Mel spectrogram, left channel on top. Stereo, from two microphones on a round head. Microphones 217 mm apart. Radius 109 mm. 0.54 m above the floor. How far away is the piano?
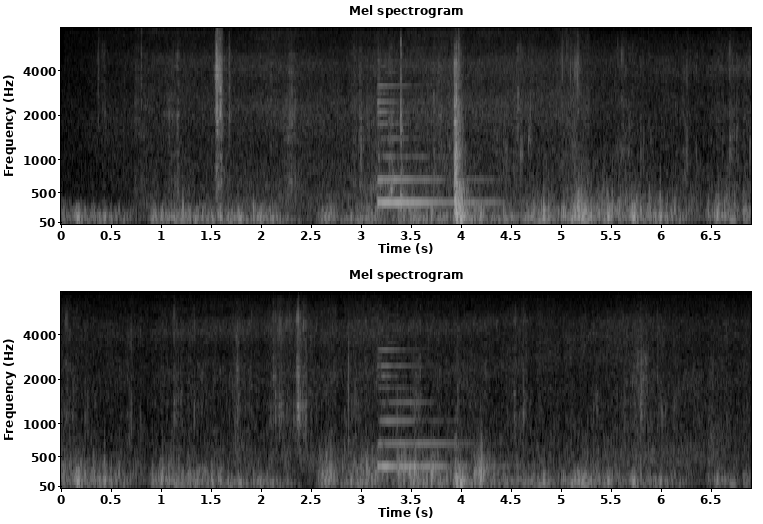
About 3 m.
